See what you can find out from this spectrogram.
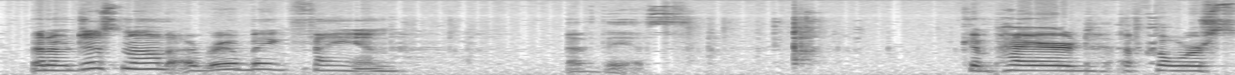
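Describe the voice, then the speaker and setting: Mumbling at a fairly slow pace, a woman speaks with audible room echo around her. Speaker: beauty vlogger. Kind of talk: makeup tutorial talk-through.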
